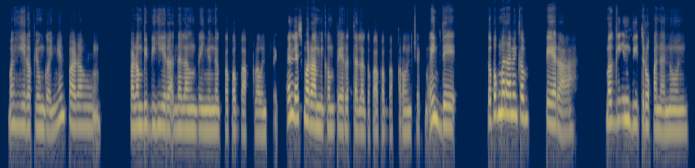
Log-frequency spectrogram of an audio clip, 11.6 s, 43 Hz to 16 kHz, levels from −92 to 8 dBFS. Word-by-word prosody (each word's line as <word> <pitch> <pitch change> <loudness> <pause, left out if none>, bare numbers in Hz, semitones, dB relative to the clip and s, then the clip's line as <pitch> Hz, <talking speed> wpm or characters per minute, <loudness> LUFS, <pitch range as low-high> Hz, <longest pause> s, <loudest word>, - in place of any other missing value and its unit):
Mahirap 195 -1 -4
'yong 180 -1 -3
ganyan 175 +10 -3
parang 190 -1 -2 0.6
parang 190 +1 +3
bibihira 190 -2 -2
na 180 - -4
lang 175 -1 -1
din 170 0 0
'yong 165 0 +1
nagpapa-background 165 -2 -5
check, - - -17
unless, 255 +1 +4
marami 200 -5 +6
kang 180 0 -4
pera 175 0 -3
talaga 160 -2 -5
papa-background 160 0 -7
check - - -14
mo, - - -11
ay, 250 +4 +6
hindi, 195 -2 +1 0.6
kapag 230 +4 +3
marami 290 -1 +8
kang 255 -2 0 0.2
pera 195 -7 +1 0.5
mag-i-in 225 +3 +1
vitro 200 -1 -2
ka 175 - -1
na 160 -1 -1
no'n. 165 0 0
185 Hz, 160 wpm, -23 LUFS, 165-210 Hz, 0.6 s, marami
